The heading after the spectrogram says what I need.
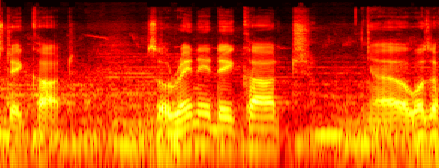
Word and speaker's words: Descartes: So anyhow, so when I first read this book written by René Descartes, now it's a French name, so it's spelled Descartes, Descartes, but I think the French pronunciation is Descartes.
